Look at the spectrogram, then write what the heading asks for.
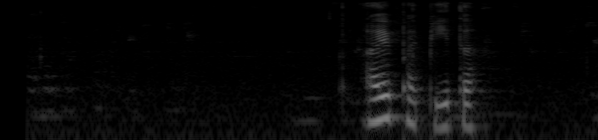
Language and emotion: Russian, neutral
